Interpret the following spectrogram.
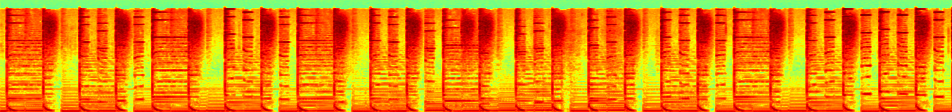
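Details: Steady electronic background music with a regular beat throughout.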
